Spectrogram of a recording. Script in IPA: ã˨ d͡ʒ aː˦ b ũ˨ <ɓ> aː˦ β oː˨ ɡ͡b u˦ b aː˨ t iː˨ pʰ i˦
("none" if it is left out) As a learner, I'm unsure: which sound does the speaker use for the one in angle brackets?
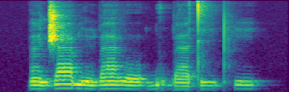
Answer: b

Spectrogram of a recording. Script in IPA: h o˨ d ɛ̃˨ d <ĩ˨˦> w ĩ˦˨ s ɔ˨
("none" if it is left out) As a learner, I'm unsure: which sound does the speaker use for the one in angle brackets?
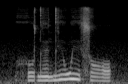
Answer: ĩ˨˦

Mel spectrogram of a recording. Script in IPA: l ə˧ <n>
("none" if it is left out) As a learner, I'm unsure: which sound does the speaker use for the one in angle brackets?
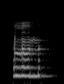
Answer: n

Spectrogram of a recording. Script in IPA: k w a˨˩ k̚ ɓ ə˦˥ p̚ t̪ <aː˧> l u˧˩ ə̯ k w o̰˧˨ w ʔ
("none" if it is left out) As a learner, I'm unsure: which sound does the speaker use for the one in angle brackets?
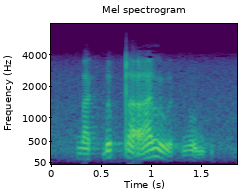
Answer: a̰ː˧˥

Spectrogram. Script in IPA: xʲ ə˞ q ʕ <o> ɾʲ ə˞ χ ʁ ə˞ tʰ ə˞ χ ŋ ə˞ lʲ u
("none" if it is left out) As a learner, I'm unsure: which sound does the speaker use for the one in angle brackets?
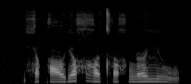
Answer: u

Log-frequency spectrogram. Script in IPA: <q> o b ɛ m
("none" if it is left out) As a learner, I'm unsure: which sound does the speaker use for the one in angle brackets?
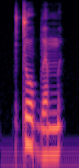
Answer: t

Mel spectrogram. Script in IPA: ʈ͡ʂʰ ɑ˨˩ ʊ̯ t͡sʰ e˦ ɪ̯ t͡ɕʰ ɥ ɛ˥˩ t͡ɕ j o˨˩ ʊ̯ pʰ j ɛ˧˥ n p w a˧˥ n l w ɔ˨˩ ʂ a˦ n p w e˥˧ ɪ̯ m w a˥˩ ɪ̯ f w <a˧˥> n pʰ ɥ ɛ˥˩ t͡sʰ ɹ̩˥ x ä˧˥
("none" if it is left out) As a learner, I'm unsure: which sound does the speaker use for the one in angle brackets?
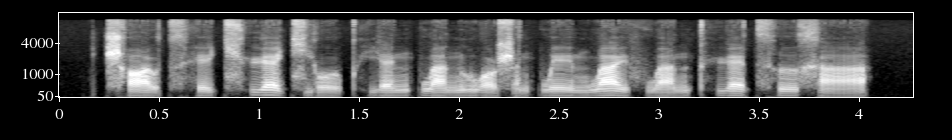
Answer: a˧˥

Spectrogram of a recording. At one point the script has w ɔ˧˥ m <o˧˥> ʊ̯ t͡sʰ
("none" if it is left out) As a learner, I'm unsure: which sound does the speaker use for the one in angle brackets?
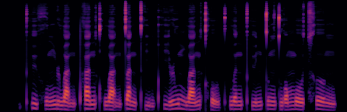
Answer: o˥˧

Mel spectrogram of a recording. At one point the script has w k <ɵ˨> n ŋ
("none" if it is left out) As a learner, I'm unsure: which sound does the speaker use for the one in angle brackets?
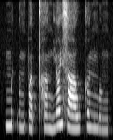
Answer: ɵ˧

